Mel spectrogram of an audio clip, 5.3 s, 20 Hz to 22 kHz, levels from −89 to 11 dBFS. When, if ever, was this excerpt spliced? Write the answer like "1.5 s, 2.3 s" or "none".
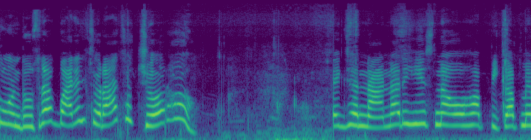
3.3 s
